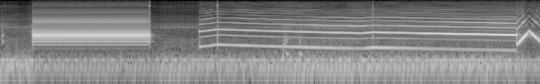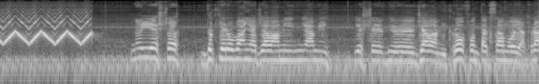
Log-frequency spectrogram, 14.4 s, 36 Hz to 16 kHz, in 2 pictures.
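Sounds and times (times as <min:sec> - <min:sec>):
fire truck siren cycling through modes: 0:00.4 - 0:08.6
speech: 0:09.3 - 0:14.3.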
